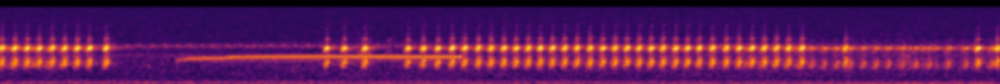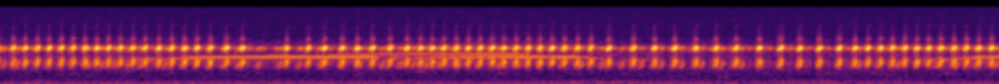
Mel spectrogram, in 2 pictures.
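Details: Tree frogs singing in a pond at night in mid-April in north-eastern Italy: a dense chorus of fast, rattling pulses, several overlapping callers. Steady, level mole cricket trills run beneath, with a brief lull near the start.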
